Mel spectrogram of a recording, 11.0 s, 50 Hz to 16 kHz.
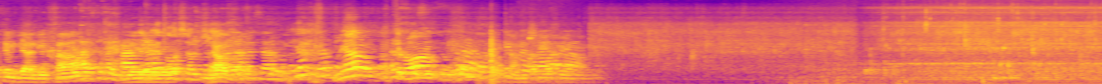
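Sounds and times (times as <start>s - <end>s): tap water running into sink: 5.9s - 11.0s.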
